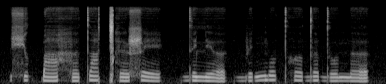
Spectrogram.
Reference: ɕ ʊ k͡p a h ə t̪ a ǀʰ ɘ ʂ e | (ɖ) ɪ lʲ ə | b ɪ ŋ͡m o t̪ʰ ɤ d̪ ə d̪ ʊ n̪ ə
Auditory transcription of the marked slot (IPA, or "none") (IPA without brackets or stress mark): d̪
